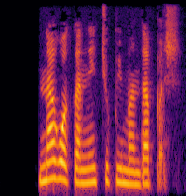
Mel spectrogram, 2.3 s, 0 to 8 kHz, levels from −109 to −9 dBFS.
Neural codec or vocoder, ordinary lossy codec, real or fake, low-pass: none; AAC, 48 kbps; real; 7.2 kHz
